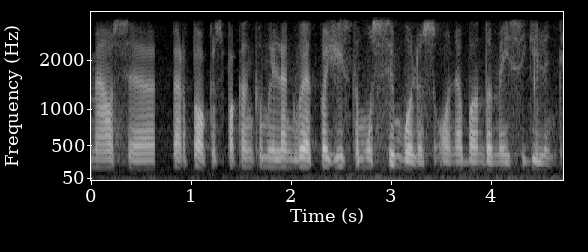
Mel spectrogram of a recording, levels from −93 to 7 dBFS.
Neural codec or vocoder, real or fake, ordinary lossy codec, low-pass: none; real; AAC, 32 kbps; 3.6 kHz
